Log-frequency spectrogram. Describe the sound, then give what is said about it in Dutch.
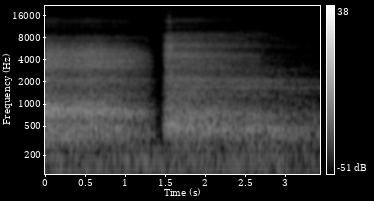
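A slow, deep breath in and out, taken to relax before speaking: a soft, faint breathy hiss that runs steadily, dips briefly midway, then swells again, with no talk. “wat ik doe is voordat ik ga spreken, eventjes mijn oog dicht en dan even diep in en uitademen”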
